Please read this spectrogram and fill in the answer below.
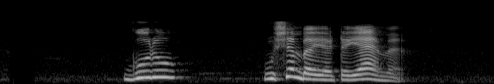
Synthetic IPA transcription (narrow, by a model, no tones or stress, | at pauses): ɡuɾu | uɕəmbəjəʈəjɛmə̰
